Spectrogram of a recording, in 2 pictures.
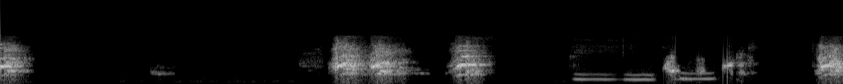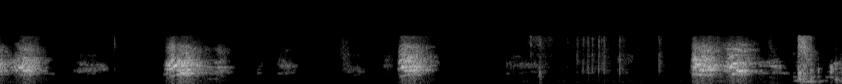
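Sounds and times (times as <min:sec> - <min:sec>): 
dogs barking heard as if down a phone line: 0:00.0 - 0:00.4, 0:03.0 - 0:05.0, 0:06.6 - 0:12.9, 0:15.3 - 0:16.4
speech: 0:06.8 - 0:07.6.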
